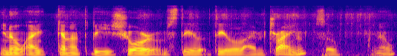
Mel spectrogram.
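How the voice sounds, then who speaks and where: A man speaks with a non-native accent. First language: not English. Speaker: streamer. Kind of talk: live stream monologue. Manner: halting, many repetitions and fillers.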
